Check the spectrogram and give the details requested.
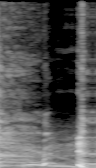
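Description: A short acted dry cough from an adult, a brief harsh burst without rattle, over a faint tonal background.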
